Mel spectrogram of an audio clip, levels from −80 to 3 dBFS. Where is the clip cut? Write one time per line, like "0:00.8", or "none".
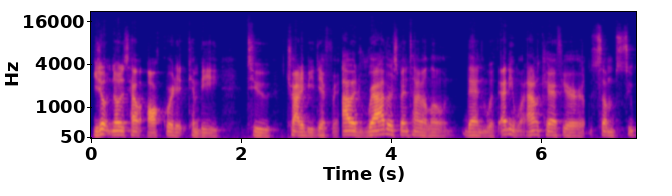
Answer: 0:03.2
